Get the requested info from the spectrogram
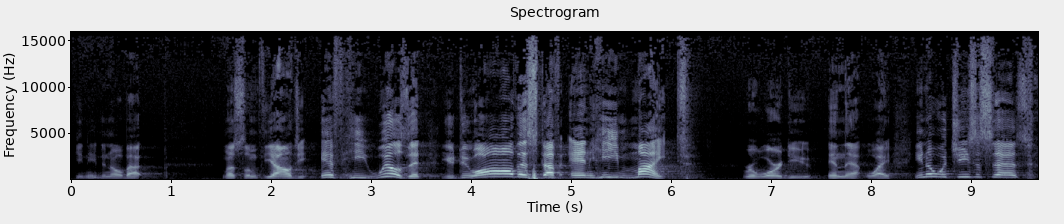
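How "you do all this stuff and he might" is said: loud, drawn-out build to "might"; raised, forceful voice stretching "all" and "might"; emphatic stress. Real, not acted. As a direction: pile it up, then land hard on "might". Stressing the uncertainty of reward.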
